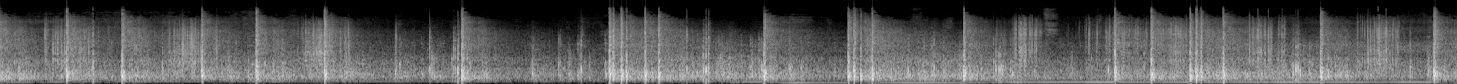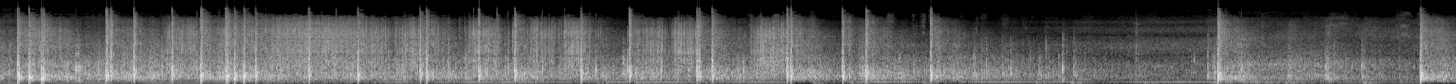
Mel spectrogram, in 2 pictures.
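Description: Aerial fireworks bursting overhead: a rapid, continuous run of sharp bangs and cracks, many a second, thinning out a little near the end.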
